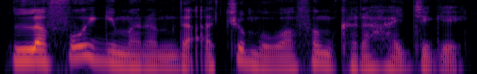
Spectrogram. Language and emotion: Manipuri, neutral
